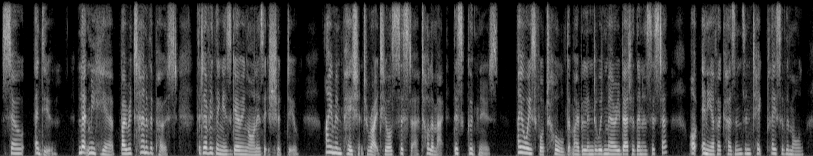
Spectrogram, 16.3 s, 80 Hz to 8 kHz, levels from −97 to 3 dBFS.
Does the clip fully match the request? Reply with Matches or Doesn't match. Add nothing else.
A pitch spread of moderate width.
Matches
